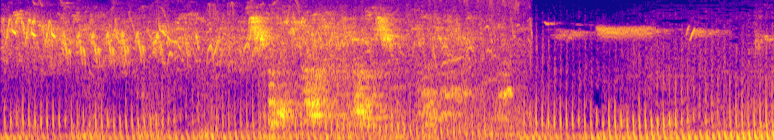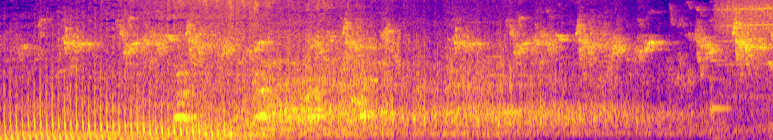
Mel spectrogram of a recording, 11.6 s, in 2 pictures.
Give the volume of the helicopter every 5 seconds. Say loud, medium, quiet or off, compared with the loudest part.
medium, loud, medium.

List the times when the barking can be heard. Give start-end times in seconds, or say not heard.
2.0-3.9, 7.1-8.7.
